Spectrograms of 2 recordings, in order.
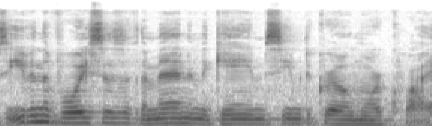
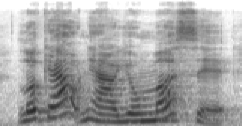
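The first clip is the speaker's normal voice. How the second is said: high, loud annoyed protest; sharp warning; 8 semitones higher, 11 dB louder than usual. Acted. Curley's wife protecting her hair, sharp warning. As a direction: warn him off loudly.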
